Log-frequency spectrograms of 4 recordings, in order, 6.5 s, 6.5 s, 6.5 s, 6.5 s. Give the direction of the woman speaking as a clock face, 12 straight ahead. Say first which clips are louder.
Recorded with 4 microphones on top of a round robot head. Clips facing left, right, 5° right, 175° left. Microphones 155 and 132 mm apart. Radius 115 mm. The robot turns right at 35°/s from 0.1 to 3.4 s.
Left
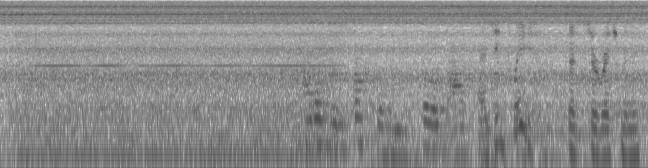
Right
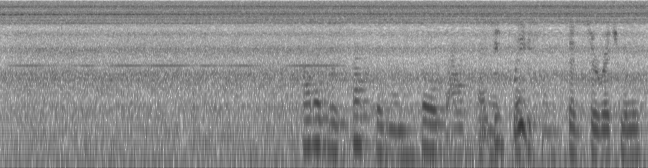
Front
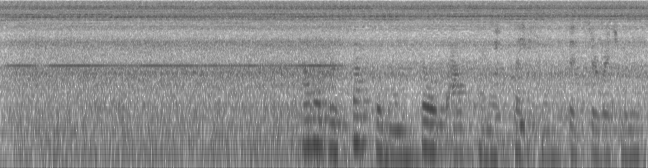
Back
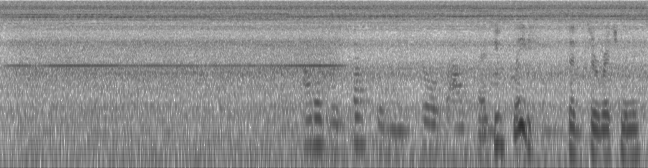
Right 4 dB, even; 2 o'clock.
